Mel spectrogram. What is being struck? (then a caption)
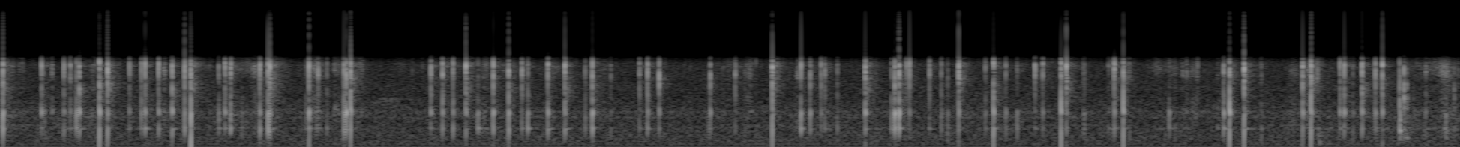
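Metal tin. Fingertips tap rapidly on a metal tin, making a dense, irregular run of short, bright clicks with light scratching between them. Each tap dies away almost at once, and there is almost no low end.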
